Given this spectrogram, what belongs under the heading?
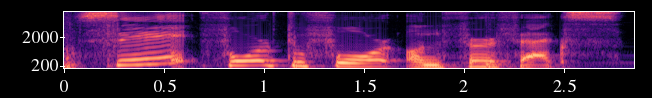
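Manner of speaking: put-on slow, drawn-out American English accent; showy American accent. Vlogger flaunting six years of American university, American accent. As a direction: show off a self-mocking American accent. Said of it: "avec mon magnifique accent de mec qui a fait six ans d'université américaine".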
